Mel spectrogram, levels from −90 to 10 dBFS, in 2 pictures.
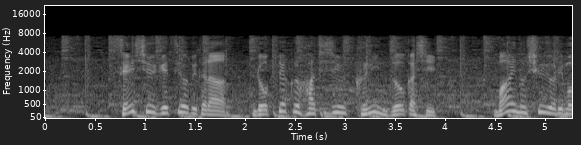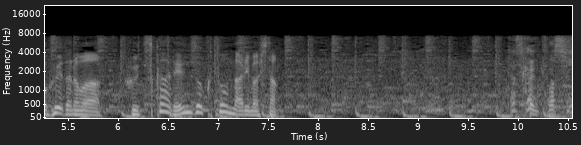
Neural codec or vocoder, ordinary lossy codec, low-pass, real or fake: vocoder, 44.1 kHz, 80 mel bands, Vocos; none; 7.2 kHz; fake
